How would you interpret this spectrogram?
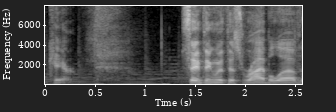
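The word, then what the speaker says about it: Rybolovlev: If I'm pronouncing any of those wrong, I don't care. Same thing with this Rybolev. It's Rybolovalev.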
